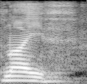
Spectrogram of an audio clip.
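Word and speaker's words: knife: طبعا يا جماعة الناس اللي بتتابع حلقات قواعد النطق، طبعا اتكلمنا ان الكي لما بيجي وراه حرف الان الكي لا تنطق، زي الكلمة اللي قدامنا knee، تمام، وزي كلمة نايف سكينة، وكلمة نو يعرف، وهكذا.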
